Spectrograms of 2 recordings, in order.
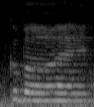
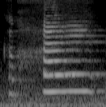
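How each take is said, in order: First: It is said in a very low voice. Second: It is said in a high, squeaky voice. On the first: "Let's say goodbye as low as we can" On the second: "say goodbye in a high squeaky voice"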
